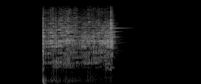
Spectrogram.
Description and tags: Sliding Metal 14
clang, shield, blacksmith, iron, shiny, steel, rod, metallic, metal, slide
